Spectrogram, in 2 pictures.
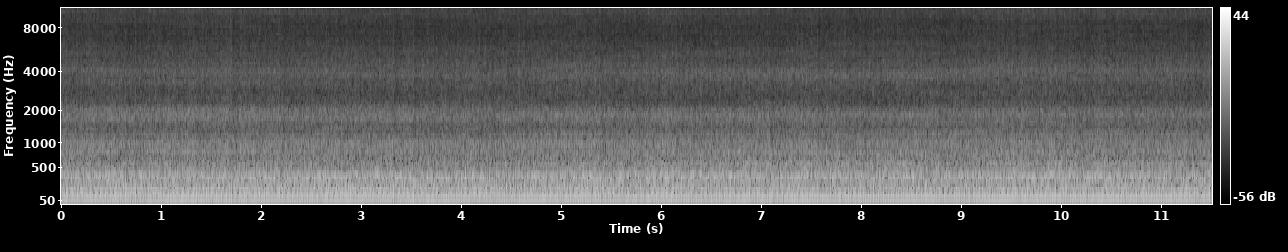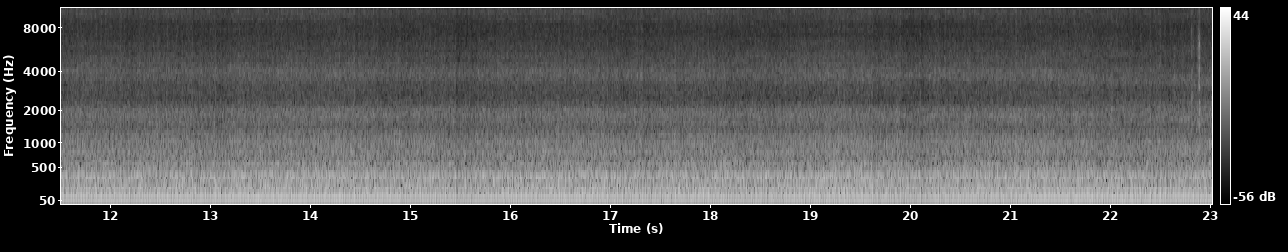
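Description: Single-engine light aircraft's piston engine and propeller heard from inside the cockpit in level flight: a steady low drone with a rush of air over it, unchanging in pitch and level.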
